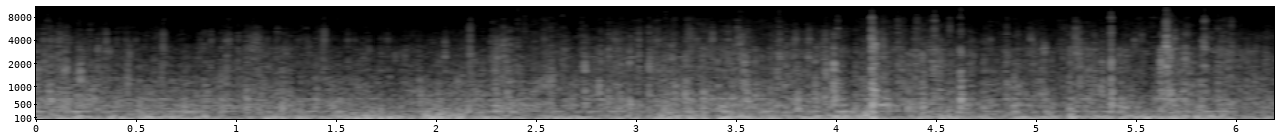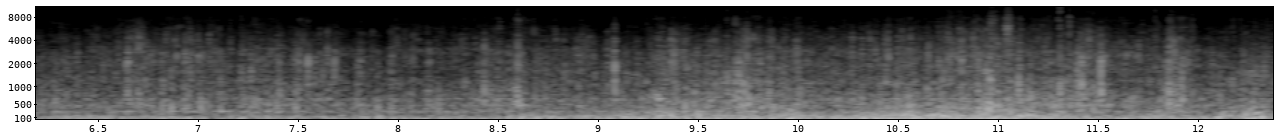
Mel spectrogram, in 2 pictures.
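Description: Mountain bike rolling fast down a dirt singletrack: the tyres rumble over the dirt, with many sharp clicks and rattles from the bike over bumps, and wind buffets the microphone.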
